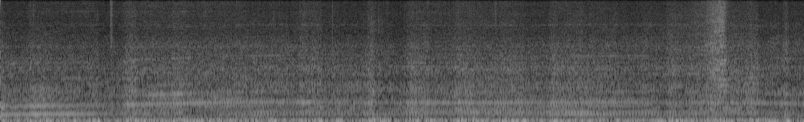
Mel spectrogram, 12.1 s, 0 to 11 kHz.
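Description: Porsche 911 GT3 RS's flat-six engine heard from inside the cabin, pulling under moderate throttle. Its pitch rises gently over the first few seconds, then holds steady, over a low rumble of road and tyre noise.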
